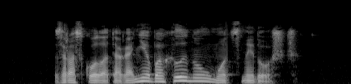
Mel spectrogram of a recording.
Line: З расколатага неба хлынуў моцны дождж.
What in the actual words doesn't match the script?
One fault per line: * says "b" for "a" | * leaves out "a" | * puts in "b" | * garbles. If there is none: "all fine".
all fine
